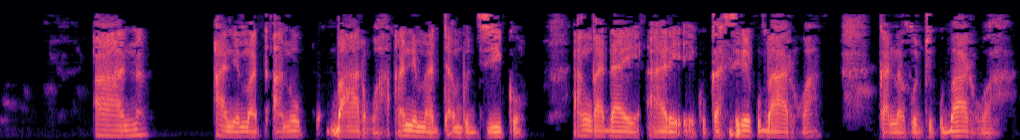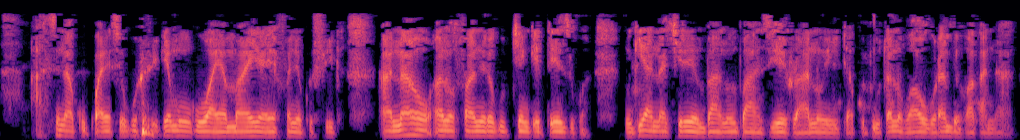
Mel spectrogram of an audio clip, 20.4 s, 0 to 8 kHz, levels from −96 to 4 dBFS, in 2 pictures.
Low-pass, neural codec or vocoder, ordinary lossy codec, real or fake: 7.2 kHz; codec, 16 kHz, 16 kbps, FunCodec, trained on LibriTTS, 50 frames a second; MP3, 24 kbps; fake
